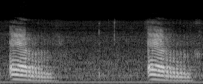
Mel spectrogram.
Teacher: menghasilkan suara yang getar atau disebut getar alveolar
